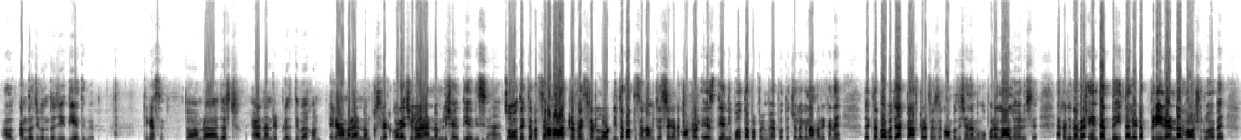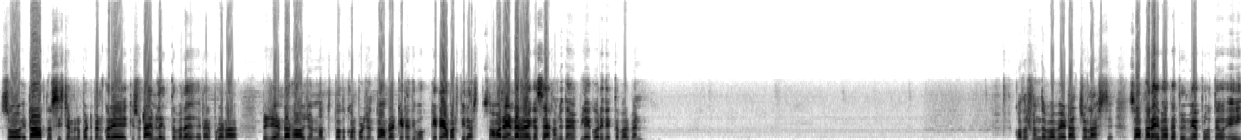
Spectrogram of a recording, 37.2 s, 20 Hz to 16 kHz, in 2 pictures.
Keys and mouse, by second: 4.0 click, 7.5 click, 10.2 ctrl+s, 11.3 ctrl+s, 11.3 click, 15.3 click, 16.3 Return, 25.8 click, 26.4 space, 34.0 space.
